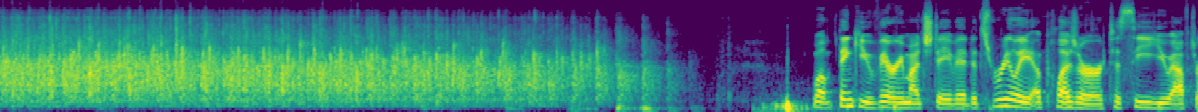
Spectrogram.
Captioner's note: applause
